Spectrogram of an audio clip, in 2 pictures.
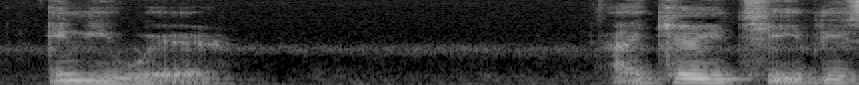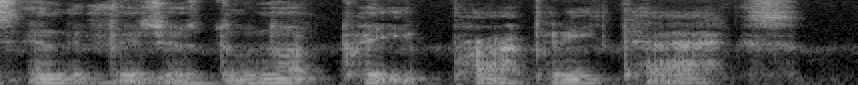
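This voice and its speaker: His voice has a dark, mellow tone with vocal fry as the man speaks. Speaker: YouTube commentator. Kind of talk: casual commentary monologue.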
